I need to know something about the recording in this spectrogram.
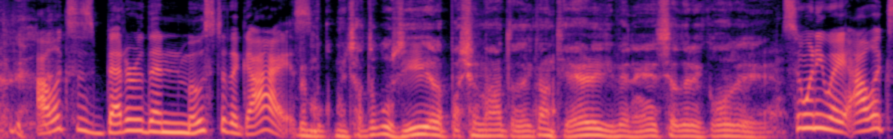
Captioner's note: speaks in Italian; speaks in Italian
